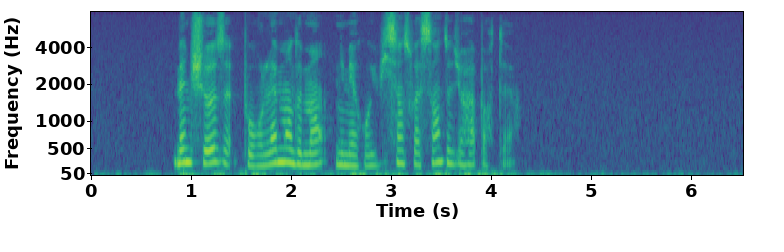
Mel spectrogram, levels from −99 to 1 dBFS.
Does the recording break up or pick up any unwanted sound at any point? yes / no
no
